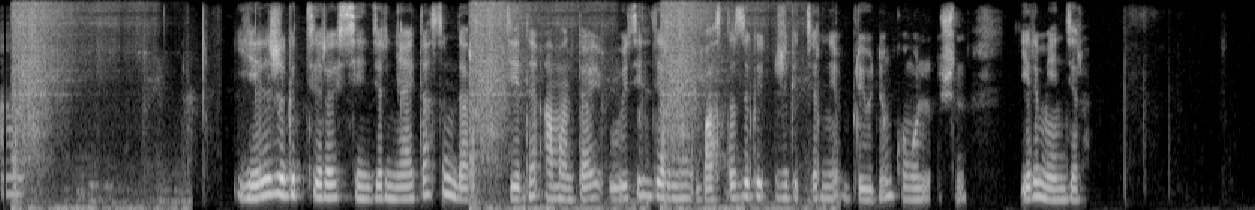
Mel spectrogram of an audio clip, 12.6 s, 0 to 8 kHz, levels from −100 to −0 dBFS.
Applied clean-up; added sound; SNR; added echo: none; Frying (food); 6 dB; none.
